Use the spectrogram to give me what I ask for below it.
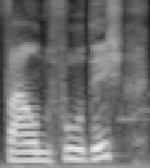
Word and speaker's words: found footage: Lo, pronuncio, lo con la exclusividad que tiene el idioma inglés, es found footage, que justamente para aquellos que no saben, la traducción más fiel de found footage es material encontrado.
